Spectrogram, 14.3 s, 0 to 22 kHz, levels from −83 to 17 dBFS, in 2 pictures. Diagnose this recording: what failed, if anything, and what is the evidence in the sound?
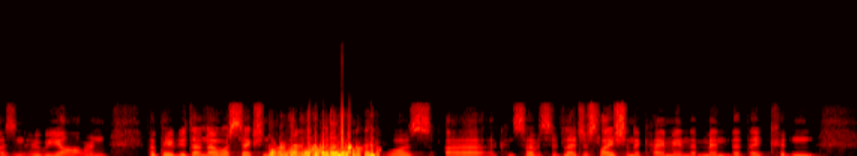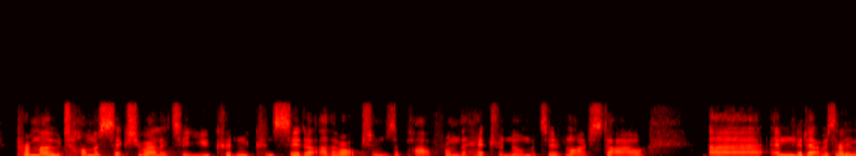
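Codec payload misread at the codec stage, 2.23 to 3.18 s, before "was uh a conservative": speech turns to garbled warble, a spectrogram shows formants smeared into noise, which fits octet-aligned AMR parsed as bandwidth-efficient.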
